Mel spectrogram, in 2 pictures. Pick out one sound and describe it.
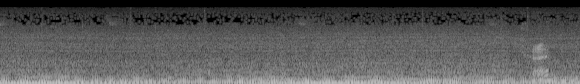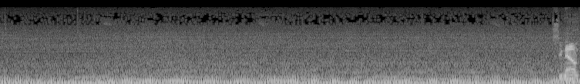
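A mower engine hums steadily.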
